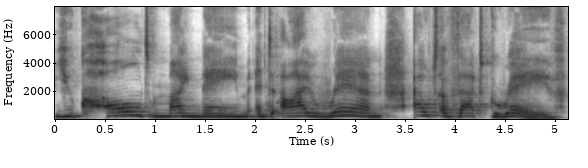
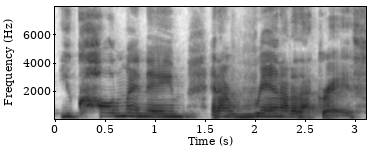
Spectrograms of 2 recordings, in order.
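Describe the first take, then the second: First: Every consonant is pronounced crisply and fully. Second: Many consonants are dropped for a loose sound. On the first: The speaker calls it wrong. "We don't say" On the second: The speaker calls it right. "It's super loose. I'm letting go of so many of the consonants"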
